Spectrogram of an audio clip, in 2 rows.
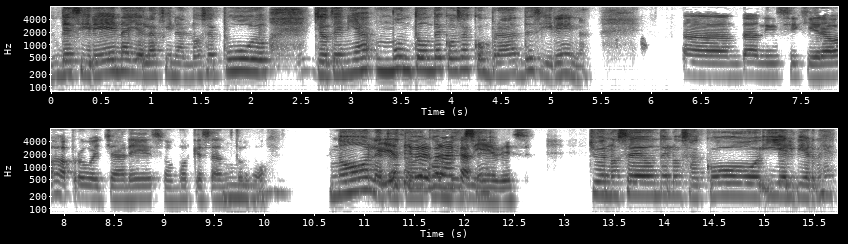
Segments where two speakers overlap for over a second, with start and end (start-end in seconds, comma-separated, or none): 11.1-12.4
